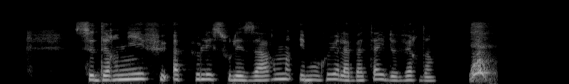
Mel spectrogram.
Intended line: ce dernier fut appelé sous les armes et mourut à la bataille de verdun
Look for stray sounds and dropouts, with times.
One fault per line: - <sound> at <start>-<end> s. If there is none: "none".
- bark at 4.7-5.0 s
